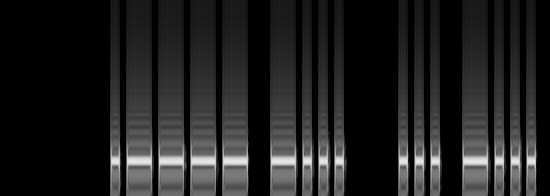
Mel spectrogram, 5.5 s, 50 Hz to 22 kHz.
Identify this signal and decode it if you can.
Morse code, heard as a keyed tone, about 15 wpm, 700 Hz. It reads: 1B SB
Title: Field Day Exchanges - 15wpm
